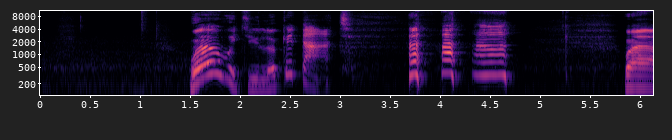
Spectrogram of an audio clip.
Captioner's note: chuckles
